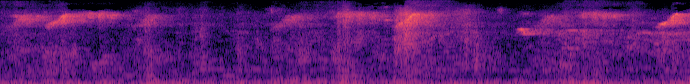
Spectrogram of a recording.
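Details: Very small baby monkey calling with thin, high squeaks that sweep upward, about one every two seconds, some louder and sharper than others, over a faint low background hum.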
